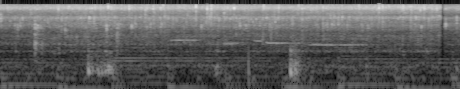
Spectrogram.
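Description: Chopped onions and garlic sizzling in hot oil in a pot, a steady hiss, while a slotted spatula stirs them and knocks softly against the pot twice.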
